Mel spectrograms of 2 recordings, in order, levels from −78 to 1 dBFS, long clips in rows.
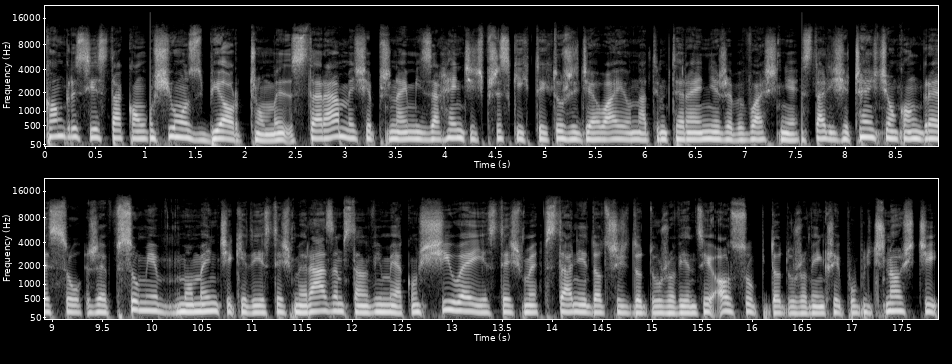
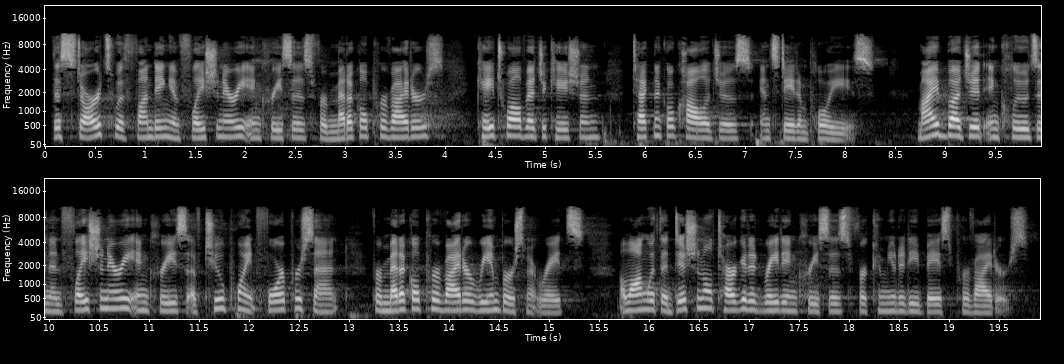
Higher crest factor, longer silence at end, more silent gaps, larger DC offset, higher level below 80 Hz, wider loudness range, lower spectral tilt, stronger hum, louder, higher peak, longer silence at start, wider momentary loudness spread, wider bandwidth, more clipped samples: second, 12 dB vs 22 dB; second, 0 s vs 0.15 s; neither; neither; first, -40 dBFS vs -62 dBFS; about the same, 2 LU vs 2 LU; first, -5 dB/octave vs -1.5 dB/octave; neither; first, -15 LUFS vs -21 LUFS; about the same, -2 dBFS vs -2 dBFS; about the same, 0 s vs 0.05 s; second, 4 LU vs 9 LU; first, 13 kHz vs 11 kHz; neither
